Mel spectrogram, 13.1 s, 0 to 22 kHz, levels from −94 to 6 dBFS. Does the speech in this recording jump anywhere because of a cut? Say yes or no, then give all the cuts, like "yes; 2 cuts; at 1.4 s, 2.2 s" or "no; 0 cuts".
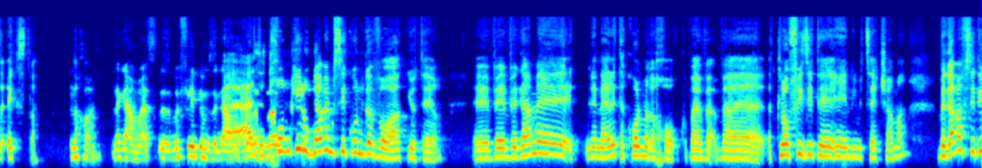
no; 0 cuts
